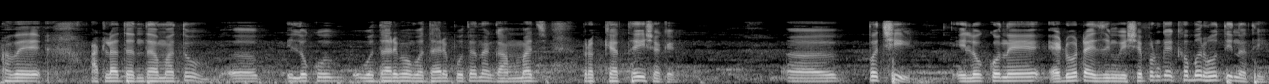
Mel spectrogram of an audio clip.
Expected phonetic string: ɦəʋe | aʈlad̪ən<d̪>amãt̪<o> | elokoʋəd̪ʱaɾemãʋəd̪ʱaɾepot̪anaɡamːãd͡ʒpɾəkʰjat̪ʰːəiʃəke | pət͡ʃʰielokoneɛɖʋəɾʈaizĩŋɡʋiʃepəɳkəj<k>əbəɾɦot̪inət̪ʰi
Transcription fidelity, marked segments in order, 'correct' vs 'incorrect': correct, correct, incorrect

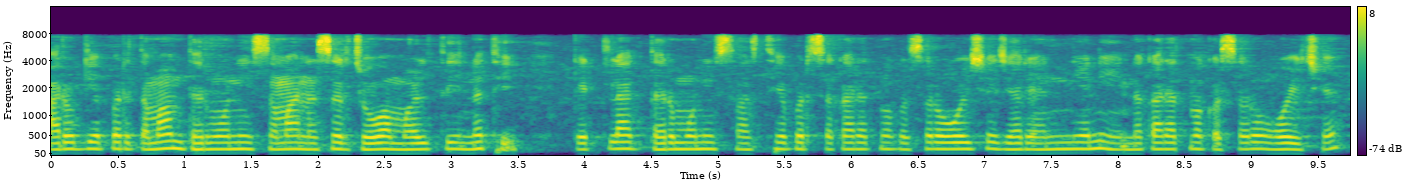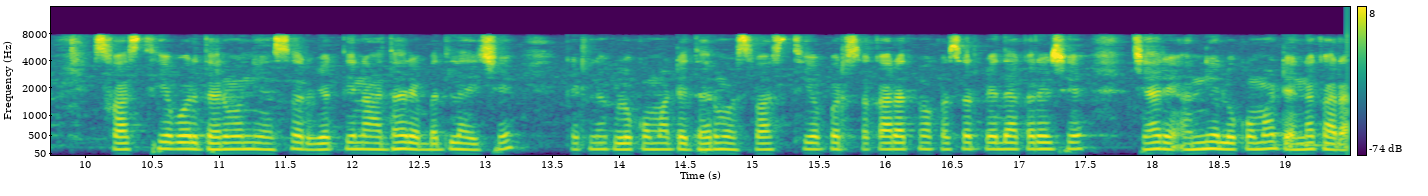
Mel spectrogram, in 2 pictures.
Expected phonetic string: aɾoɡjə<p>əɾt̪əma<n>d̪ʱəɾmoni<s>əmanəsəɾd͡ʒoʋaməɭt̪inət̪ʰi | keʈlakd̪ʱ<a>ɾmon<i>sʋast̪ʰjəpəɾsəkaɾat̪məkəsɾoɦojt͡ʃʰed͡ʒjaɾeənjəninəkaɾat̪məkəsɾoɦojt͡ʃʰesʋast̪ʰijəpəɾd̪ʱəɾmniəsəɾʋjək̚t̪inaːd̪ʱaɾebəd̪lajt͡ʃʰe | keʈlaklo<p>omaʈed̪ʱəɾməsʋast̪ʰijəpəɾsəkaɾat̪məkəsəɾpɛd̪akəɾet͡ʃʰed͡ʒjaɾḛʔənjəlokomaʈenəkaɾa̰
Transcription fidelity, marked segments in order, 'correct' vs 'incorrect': correct, incorrect, correct, incorrect, correct, incorrect

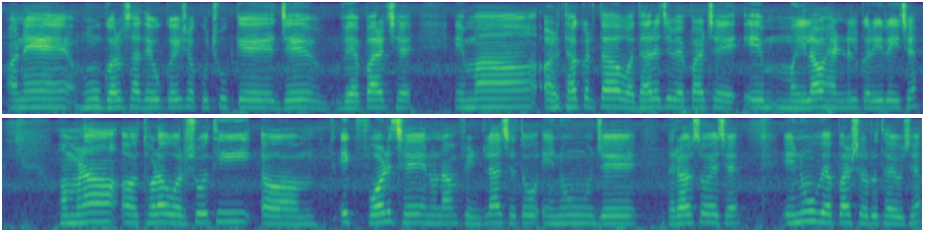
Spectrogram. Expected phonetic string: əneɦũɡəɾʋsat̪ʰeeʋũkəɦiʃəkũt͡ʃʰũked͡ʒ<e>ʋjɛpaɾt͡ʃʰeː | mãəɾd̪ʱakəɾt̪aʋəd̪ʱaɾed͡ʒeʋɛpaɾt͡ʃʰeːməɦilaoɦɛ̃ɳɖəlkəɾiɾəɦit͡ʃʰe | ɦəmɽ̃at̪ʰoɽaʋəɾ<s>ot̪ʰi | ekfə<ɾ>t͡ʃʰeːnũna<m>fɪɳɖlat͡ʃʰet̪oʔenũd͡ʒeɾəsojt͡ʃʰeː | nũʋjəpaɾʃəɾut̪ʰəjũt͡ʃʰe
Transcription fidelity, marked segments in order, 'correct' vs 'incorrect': correct, incorrect, incorrect, correct

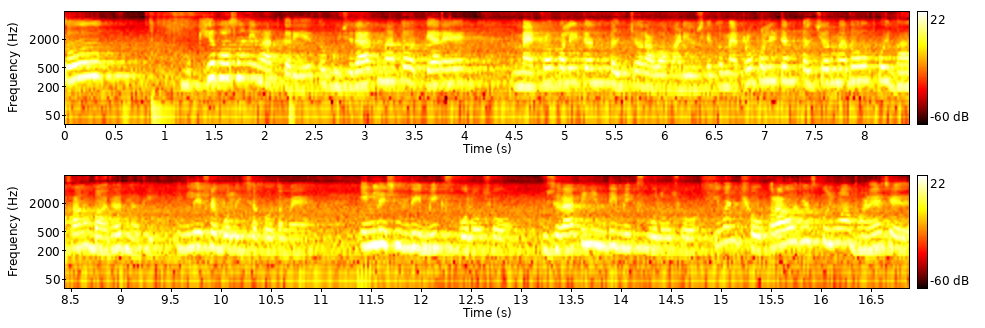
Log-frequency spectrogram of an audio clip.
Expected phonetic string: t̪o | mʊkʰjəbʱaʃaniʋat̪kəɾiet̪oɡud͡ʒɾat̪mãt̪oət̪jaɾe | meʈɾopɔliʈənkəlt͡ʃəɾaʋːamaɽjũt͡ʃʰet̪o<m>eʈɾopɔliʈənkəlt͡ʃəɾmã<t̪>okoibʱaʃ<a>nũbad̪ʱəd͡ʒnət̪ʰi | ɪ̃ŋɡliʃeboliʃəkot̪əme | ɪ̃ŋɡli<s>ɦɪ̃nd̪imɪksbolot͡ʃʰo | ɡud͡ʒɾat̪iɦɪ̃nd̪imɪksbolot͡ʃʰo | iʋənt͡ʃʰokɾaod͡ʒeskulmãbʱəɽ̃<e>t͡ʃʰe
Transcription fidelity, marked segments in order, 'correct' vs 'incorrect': correct, correct, correct, incorrect, correct

